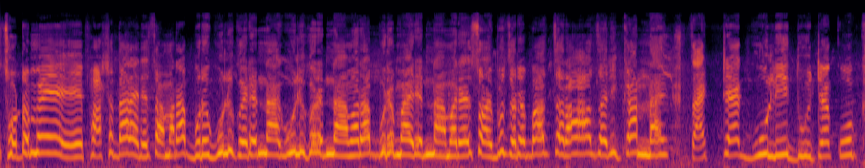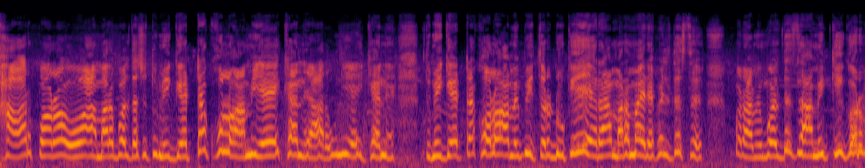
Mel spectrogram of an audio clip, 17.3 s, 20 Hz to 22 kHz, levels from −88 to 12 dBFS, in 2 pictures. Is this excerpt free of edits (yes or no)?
no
